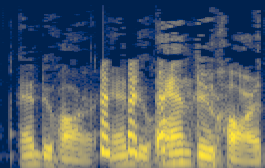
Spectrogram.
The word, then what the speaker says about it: Andujar: How do you say his name? Adujar? Adujar? Never mind. If you don't know, forget it. – Oh. – We'll put it. We'll post it on Golf Talk America. Okay. We'll post it. – Andujar. – That's how you say it.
